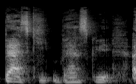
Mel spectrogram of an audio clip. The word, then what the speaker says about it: Basquiat: I got some, you know, Basquiat. I'm pronouncing that right, right? Yeah. Basquiat.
